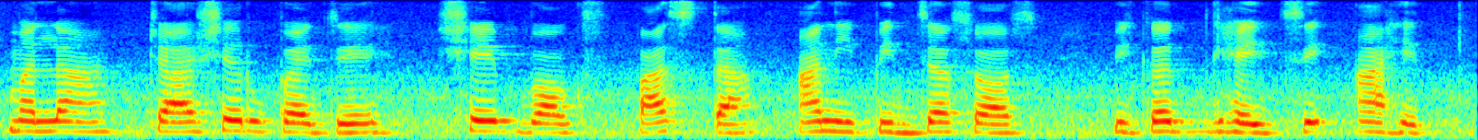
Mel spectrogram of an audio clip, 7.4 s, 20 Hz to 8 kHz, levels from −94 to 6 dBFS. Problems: constant background noise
